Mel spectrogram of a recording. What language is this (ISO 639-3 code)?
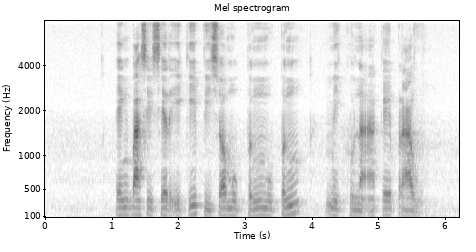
jav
